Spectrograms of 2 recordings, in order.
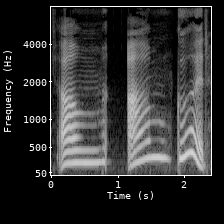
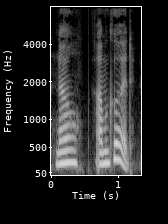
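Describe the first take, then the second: First: High brush-off. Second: Said in the usual way. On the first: Acted. Brushing off the worried ancestor. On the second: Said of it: "I repeated".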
